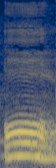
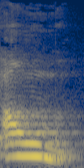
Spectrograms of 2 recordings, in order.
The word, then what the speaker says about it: om: Like om is supposed to be a, u and ma. But that's just the one we pronounce is om. We don't say aum. Right. They tell you not to say aum.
